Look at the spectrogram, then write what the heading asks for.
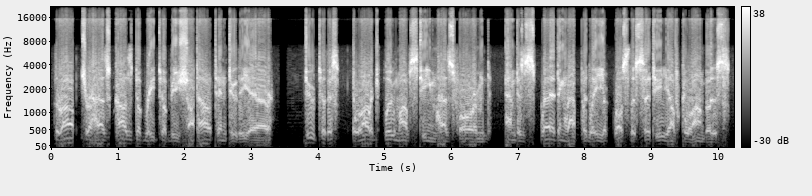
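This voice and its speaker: A robotic, raspy male announcer reading a scripted civil emergency message in a formal, impersonal way. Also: low-pitched, moderate pace, long pauses, pushed and bright, poor audio.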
